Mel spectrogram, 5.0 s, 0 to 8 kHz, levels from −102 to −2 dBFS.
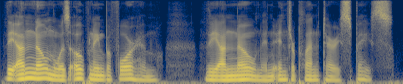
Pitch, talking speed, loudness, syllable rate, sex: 105 Hz, 130 wpm, -19 LUFS, 5.5 syllables/s, male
